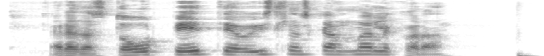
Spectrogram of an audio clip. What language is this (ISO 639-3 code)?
isl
